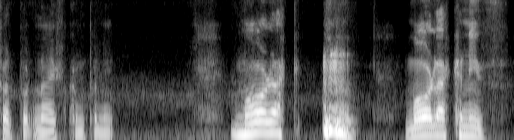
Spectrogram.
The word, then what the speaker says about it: Kniv: Mora Kniv. Because you pronounce the K in most of those countries.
